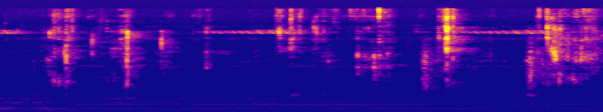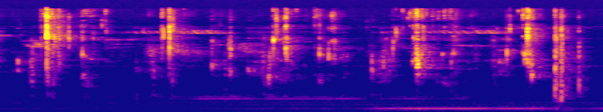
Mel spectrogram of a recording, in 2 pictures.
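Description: Faint close-up chewing of a mouthful of sausage-and-cheese burrito: irregular soft mouth clicks, a few a second.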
